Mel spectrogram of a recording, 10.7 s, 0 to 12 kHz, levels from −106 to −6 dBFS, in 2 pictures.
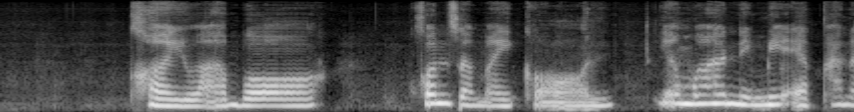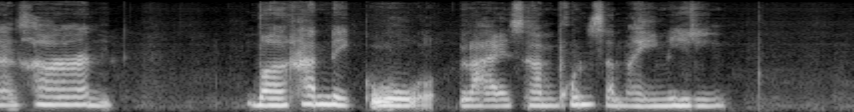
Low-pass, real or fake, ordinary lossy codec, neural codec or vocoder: none; fake; none; codec, 24 kHz, 1.5 kbps, HILCodec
